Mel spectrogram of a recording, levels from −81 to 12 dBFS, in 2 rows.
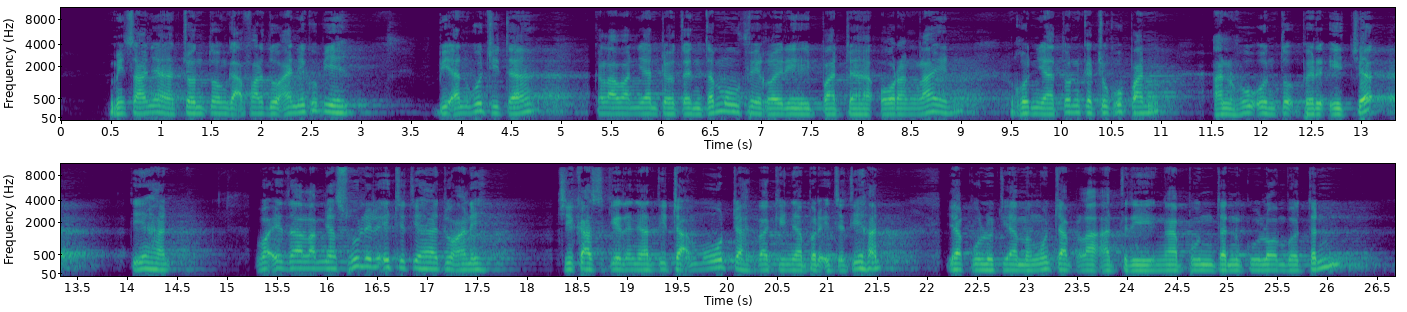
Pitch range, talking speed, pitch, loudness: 125-155 Hz, 95 wpm, 135 Hz, -21 LUFS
